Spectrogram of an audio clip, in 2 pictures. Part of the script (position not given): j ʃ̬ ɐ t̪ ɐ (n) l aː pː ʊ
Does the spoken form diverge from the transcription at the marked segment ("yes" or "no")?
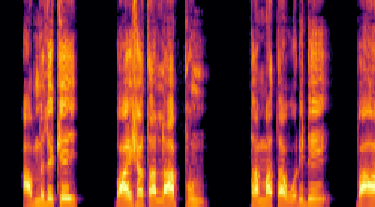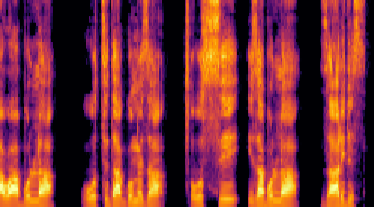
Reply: yes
